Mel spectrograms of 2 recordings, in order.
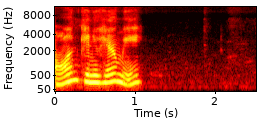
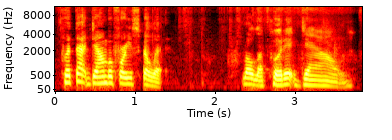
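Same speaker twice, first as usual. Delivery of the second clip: loud scolding; 9 dB louder than usual. Real, not acted. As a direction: order the dog to drop it. Scolding dog with food bowl.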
